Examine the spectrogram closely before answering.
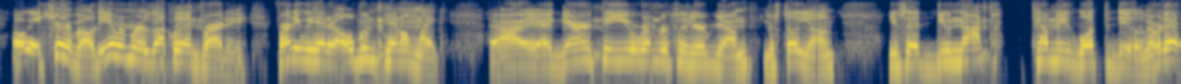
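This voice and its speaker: Loud and fairly quick, a man speaks in a high pitch with ordinary variation, the sound dry and close with no echo. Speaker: livestream host. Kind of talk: casual panel discussion.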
